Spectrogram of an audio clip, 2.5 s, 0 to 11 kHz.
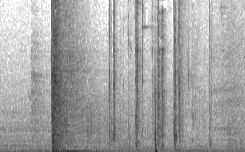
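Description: Gunfire in the Call of Duty Modern Warfare 2 campaign on Hardened difficulty: one loud, sharp shot followed by several quieter, scattered cracks and thumps, with no talking.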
